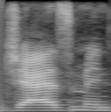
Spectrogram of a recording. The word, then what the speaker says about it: Jazmyn: You can follow us on Instagram at Colored Couch Conversations, and you can also watch the show on my YouTube, Comedian Jasmine W on YouTube, and my name is spelled J-A-Z-M-Y-N.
